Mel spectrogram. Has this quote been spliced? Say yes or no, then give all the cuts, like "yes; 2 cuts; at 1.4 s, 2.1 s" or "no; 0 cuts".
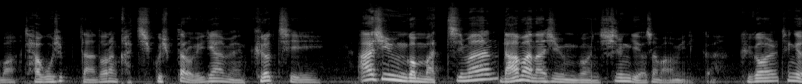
no; 0 cuts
